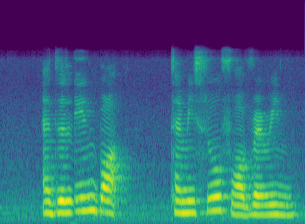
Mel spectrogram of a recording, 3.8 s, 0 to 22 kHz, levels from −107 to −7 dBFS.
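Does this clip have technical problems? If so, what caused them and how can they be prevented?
Yes. There is a burst of packet loss from 0.87 to 0.95 s. The receiver stretched the last sound for about 60 ms, fading it out. Speech then resumes, with about 60 ms skipped. More jitter-buffer headroom and forward error correction would prevent this.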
